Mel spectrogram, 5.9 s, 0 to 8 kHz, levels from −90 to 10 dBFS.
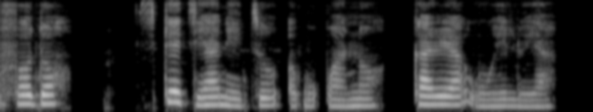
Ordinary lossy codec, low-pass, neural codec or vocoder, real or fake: none; none; none; real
